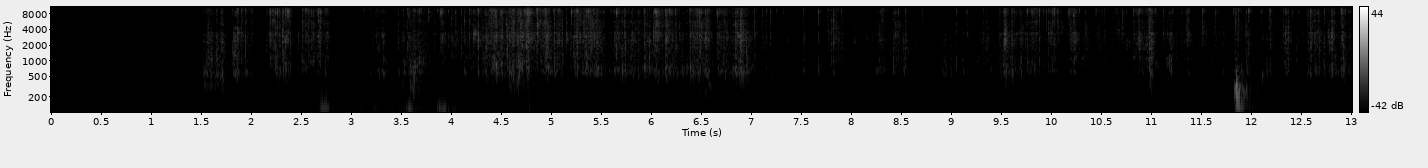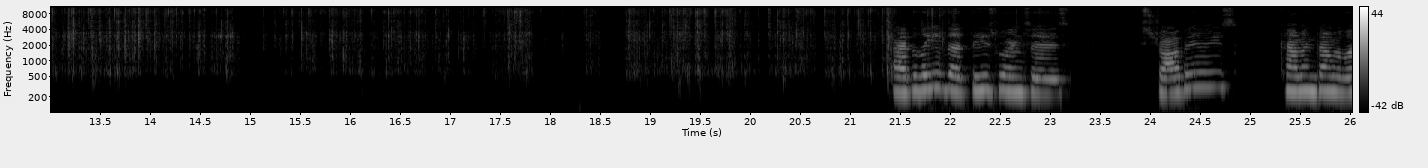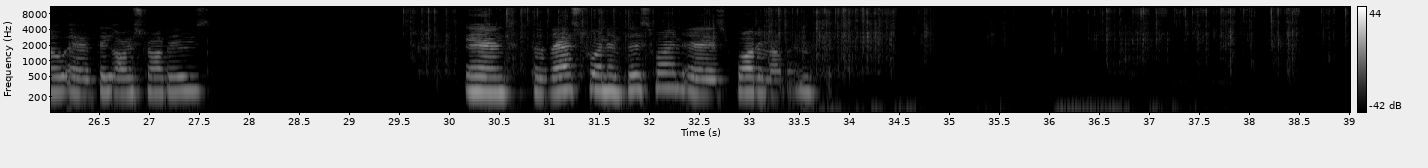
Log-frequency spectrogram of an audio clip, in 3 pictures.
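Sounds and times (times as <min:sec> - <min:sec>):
plastic packaging crinkling: 0:01.5 - 0:22.1, 0:29.5 - 0:39.0.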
